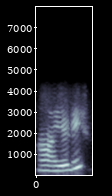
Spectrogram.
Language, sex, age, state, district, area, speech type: Kannada, female, 30-45, Karnataka, Mandya, urban, conversation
